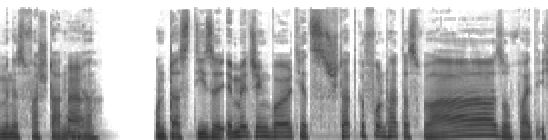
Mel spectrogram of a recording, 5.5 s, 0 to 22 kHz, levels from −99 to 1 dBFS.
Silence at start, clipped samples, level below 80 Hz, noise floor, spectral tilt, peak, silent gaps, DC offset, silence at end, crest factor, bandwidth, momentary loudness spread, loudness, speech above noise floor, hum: 0 s; under 0.1%; -40 dBFS; -69 dBFS; -4.5 dB/octave; -8 dBFS; 1.30-1.51 s; under 0.1%; 0 s; 16 dB; 17 kHz; 5 LU; -23 LUFS; 46 dB; none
